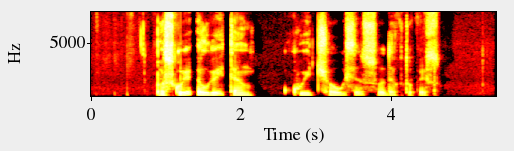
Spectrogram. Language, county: Lithuanian, Telšiai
